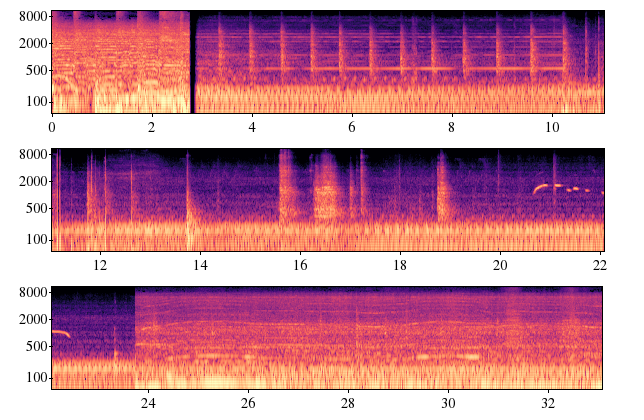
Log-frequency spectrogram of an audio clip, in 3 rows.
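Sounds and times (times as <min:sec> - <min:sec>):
truck engine idling: 0:00.0 - 0:33.0
metal scrape: 0:04.0 - 0:14.2, 0:15.6 - 0:17.0, 0:23.8 - 0:33.0
whistled chirps: 0:20.6 - 0:22.5.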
